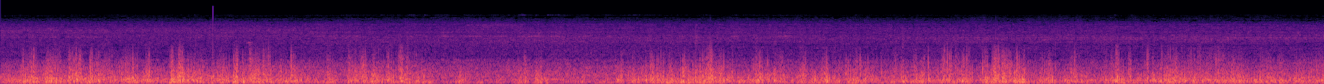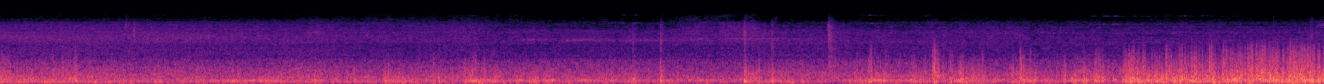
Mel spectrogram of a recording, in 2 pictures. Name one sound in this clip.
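Train carriages rumble and clatter steadily along the rails.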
